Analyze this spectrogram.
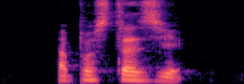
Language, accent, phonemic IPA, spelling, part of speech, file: French, France, /a.pɔs.ta.zje/, apostasier, verb, LL-Q150 (fra)-apostasier.wav
- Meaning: to apostatize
